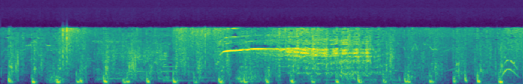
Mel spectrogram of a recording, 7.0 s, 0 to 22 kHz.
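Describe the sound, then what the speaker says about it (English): A horse whinnies loudly in the middle of Red Dead Redemption 2 gameplay, a long rising-and-falling neigh set against steady rhythmic thumping and background game ambience. "That horse will soil the camp. Remove it."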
